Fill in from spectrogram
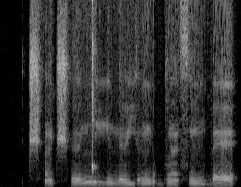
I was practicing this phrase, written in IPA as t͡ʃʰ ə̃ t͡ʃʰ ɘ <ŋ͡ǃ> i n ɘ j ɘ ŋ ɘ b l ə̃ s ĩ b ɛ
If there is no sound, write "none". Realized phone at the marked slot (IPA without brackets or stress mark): ŋ͡ǃ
